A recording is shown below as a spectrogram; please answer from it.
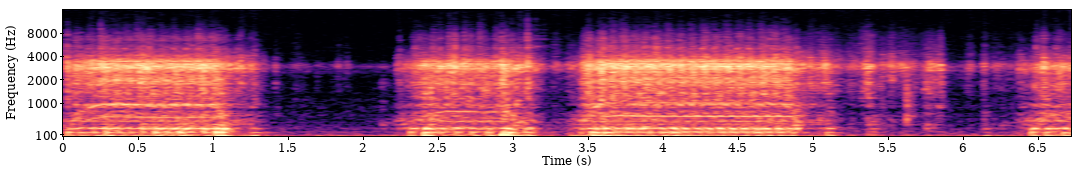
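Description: Sewing machine stitching reinforcing seams at the corner of a lined bag, running in loud, steady close-up bursts with brief pauses between runs and no talking.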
